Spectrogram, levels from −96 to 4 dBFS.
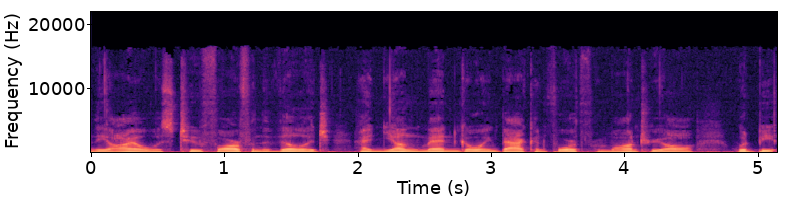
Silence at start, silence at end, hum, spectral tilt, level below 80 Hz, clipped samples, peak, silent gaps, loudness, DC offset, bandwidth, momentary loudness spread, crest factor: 0 s; 0 s; none; -8.5 dB/octave; -32 dBFS; under 0.1%; -2 dBFS; none; -17 LUFS; under 0.1%; 12 kHz; 6 LU; 14 dB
